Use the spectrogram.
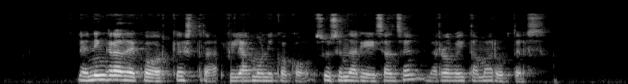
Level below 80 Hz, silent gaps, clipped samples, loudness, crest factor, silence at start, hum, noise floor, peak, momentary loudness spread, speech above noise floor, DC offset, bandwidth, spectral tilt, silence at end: -60 dBFS; none; under 0.1%; -19 LUFS; 18 dB; 0.8 s; none; -64 dBFS; -2 dBFS; 14 LU; 45 dB; under 0.1%; 11.5 kHz; -4.5 dB/octave; 0.85 s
